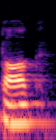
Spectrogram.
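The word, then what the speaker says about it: talk: Look at the word टॉक, लफ्ज़ टॉक को देखिए, शब्द टॉक को देखिए। हियर L इज साइलेंट, यहाँ पर L साइलेंट है।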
